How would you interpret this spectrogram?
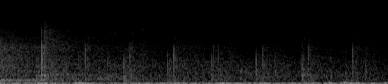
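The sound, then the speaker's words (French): Steady footsteps of a person walking a few steps at an even pace, about eight distinct steps with crisp heel strikes, over a low continuous background rumble and no voices. “Je marche quelques pas et la tourne sur ma gauche pour trouver l'entrée du fameux Labix.”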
